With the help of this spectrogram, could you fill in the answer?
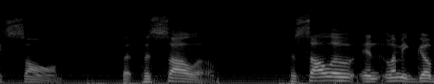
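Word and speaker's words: ψάλλω: the Greek word pasado the P is actually pronounced in the Greek language it's not solo like we would say psalm but pasado Vassallo and let me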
